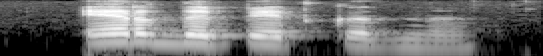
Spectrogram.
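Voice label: "эрдӧ петкӧдны", Komi, female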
